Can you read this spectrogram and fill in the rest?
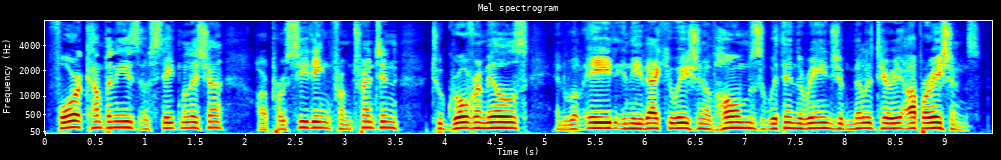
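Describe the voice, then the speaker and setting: Actor as stern general, dry studio sound. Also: male voice, medium pitch, fairly even intonation, normal speed, darkish tone, dry recording, close to an everyday voice. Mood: stern, official. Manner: formal, clipped, authoritative. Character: stern, official male army brigadier general. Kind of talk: 1930s radio drama official statement.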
